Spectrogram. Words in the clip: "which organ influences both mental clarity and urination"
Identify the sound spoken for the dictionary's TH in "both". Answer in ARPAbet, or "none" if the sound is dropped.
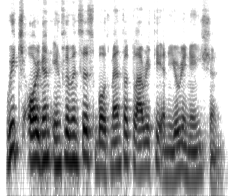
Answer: T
